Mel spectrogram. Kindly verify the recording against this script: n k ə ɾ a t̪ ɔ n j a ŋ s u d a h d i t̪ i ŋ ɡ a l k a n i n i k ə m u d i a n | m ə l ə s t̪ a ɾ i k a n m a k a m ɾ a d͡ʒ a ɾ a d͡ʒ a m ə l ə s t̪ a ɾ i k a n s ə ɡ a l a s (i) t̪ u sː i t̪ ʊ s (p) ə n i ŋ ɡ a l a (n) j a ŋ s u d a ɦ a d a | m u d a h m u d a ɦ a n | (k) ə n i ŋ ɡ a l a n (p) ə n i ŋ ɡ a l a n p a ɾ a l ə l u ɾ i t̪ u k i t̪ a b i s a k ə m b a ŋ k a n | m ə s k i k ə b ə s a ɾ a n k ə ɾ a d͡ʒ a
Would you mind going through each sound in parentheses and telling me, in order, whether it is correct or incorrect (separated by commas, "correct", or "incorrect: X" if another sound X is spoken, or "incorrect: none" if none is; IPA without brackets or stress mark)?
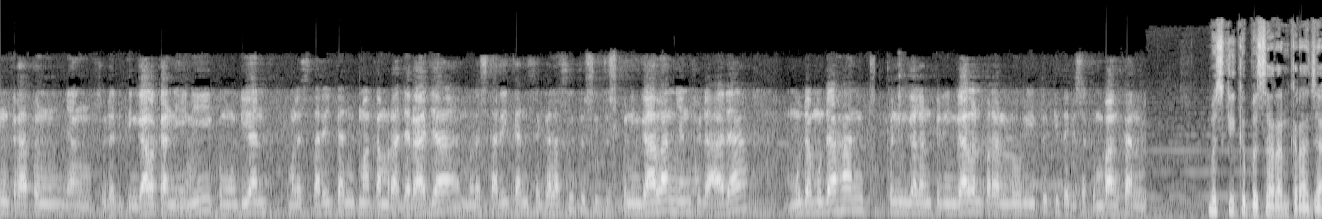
correct, correct, correct, incorrect: p, correct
